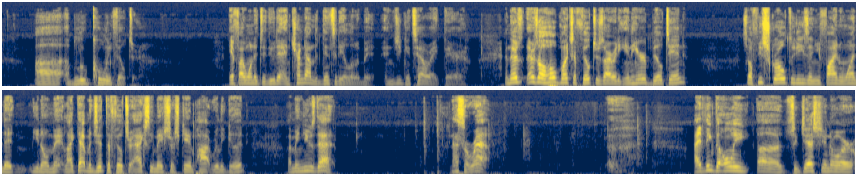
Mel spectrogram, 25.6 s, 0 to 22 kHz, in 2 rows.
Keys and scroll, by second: 23.3 v.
